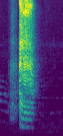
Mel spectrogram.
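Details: A short breath in, then one sudden loud burst of air through the nose and mouth: a single sneeze.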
